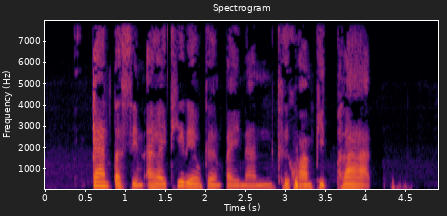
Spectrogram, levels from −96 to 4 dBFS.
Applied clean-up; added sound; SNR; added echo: none; none; none; none.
